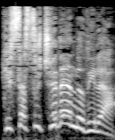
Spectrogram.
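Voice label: curious, Italian; mohaa; dialogue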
